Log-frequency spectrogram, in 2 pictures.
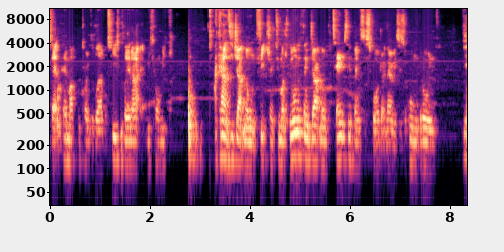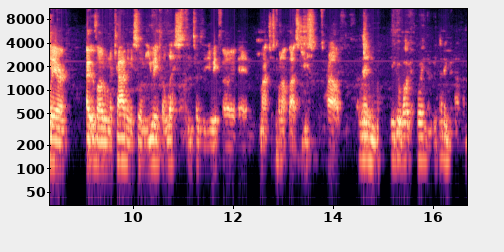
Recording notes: ABZFP Live. In the bar at Siberia Bar & Hotel on Belmont Street, Aberdeen for a live version of the show.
